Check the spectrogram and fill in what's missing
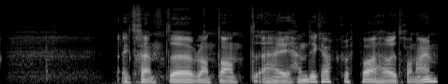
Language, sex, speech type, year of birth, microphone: Norwegian, male, spontaneous, 1985, Shure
